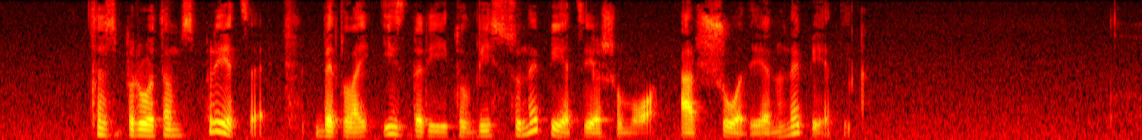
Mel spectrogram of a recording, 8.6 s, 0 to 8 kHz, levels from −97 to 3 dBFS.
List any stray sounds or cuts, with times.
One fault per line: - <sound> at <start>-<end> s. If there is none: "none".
none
